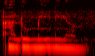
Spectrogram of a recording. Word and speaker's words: Aluminium: in German it's actually aluminium so I know how to pronounce it properly but otherwise the Americans would be very confused so in German it's aluminium it's very similar so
